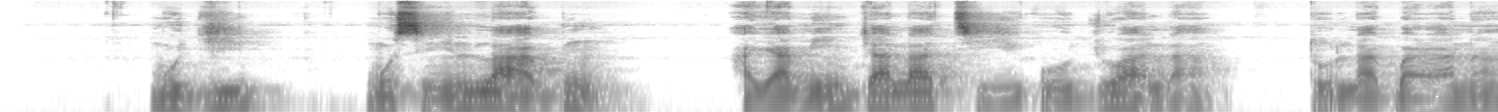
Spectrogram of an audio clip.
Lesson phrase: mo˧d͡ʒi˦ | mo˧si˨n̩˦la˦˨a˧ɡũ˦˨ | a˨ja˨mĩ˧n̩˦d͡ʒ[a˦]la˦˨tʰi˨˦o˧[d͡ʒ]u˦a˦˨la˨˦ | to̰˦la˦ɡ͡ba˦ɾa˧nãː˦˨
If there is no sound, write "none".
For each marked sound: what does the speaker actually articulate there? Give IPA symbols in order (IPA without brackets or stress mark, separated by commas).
a˦, d͡ʒ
